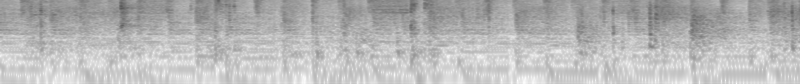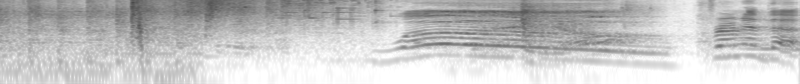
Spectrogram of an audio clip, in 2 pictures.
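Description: Glass from an oven shattering and demolition crashes over a music track with a heavy bass beat. After the music stops, about six seconds in, a person lets out a long exclamation that falls in pitch.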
